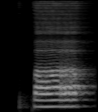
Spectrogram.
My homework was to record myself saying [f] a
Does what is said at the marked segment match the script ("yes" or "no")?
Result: no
